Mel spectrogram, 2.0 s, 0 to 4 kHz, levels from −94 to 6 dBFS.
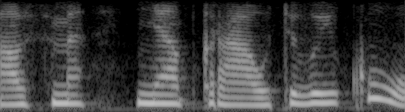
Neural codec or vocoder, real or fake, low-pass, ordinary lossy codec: none; real; 3.6 kHz; Opus, 16 kbps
